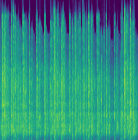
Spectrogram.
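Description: Rifle and pistol rounds fire in rapid succession at an army small arms shooting competition, a dense, loud volley of sharp overlapping cracks with no pause between them.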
